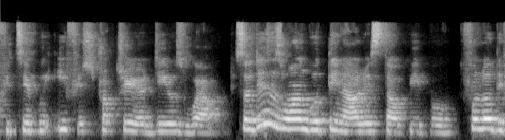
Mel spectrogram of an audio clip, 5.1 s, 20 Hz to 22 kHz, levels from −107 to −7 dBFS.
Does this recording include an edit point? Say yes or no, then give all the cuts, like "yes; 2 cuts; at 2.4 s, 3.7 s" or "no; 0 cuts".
yes; 1 cut; at 2.2 s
